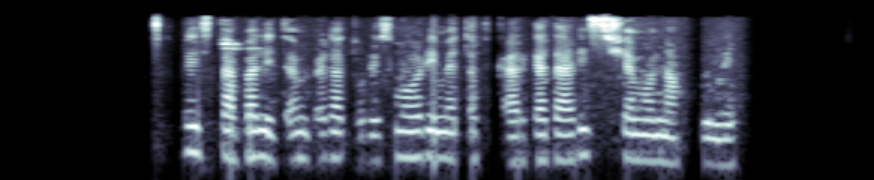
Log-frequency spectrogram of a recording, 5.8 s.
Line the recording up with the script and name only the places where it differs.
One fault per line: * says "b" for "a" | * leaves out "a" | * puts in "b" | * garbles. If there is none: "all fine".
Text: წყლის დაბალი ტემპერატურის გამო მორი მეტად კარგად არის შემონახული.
* leaves out "გამო"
